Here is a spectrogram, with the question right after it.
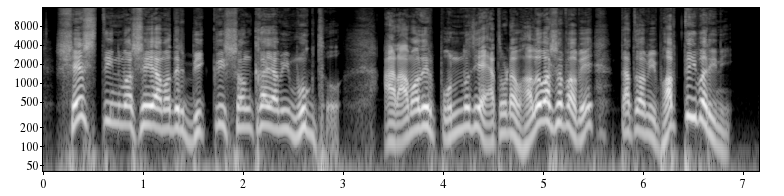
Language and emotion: Bengali, surprised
